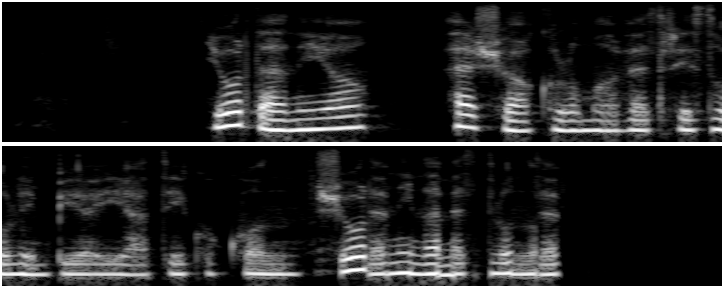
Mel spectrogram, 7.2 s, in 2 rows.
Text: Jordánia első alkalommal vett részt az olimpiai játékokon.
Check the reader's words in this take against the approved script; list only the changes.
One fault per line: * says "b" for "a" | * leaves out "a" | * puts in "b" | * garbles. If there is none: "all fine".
* leaves out "az"
* garbles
